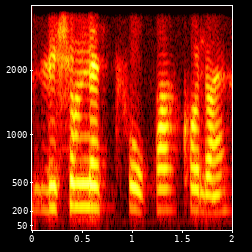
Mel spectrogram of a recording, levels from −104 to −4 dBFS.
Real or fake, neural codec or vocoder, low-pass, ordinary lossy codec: real; none; 3.6 kHz; none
